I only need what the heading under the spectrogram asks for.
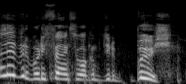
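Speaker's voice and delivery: winded, breathless, very high-pitched, loud voice. Greeting viewers at the start of a bush walk, out of breath. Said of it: "I'm a little bit out of breath".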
